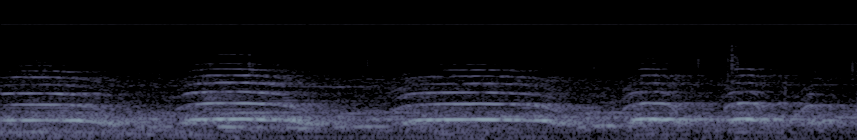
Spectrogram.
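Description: A small stage dragon gives a string of about five pitched, animal-like cries that rise and fall. The longest comes about two seconds in, and two short ones close together come near the end.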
